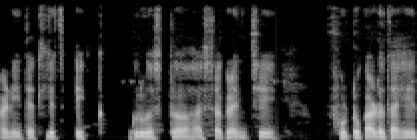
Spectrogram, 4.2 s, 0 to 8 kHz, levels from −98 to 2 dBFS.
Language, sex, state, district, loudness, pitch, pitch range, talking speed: Marathi, male, Maharashtra, Sindhudurg, -24 LUFS, 110 Hz, 105-115 Hz, 115 wpm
